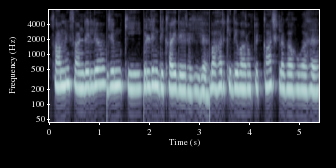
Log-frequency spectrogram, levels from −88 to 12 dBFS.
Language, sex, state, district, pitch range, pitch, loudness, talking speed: Hindi, female, Uttar Pradesh, Jyotiba Phule Nagar, 200-230 Hz, 215 Hz, -14 LUFS, 190 wpm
